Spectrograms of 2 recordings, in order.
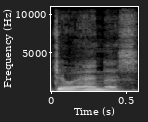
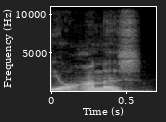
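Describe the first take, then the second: First: The name is said with English pronunciation. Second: The name is said with Afrikaans pronunciation. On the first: "deur Engelse uitgespreek word as Johannes" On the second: "die Afrikaanse naam Johannes"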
